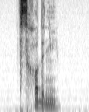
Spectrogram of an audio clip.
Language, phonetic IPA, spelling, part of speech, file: Polish, [ˈfsxɔdʲɲi], wschodni, adjective, Pl-wschodni.ogg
